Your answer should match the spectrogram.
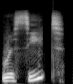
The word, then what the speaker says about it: receipt: Receipt has two syllables. We stress the second one. The P is silent.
